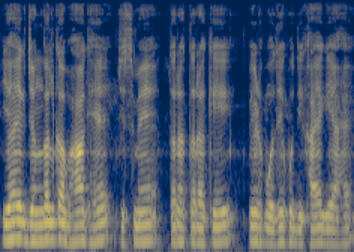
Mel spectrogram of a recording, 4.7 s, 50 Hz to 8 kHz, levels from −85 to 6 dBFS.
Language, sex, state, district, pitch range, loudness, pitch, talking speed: Hindi, male, Jharkhand, Deoghar, 130-145 Hz, -19 LUFS, 135 Hz, 200 wpm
